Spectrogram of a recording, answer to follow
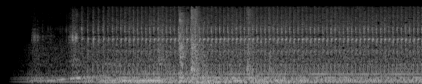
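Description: Intro sound effect: a steady mechanical whirring buzz with a fast, even rattle, rising in pitch in its first second.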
